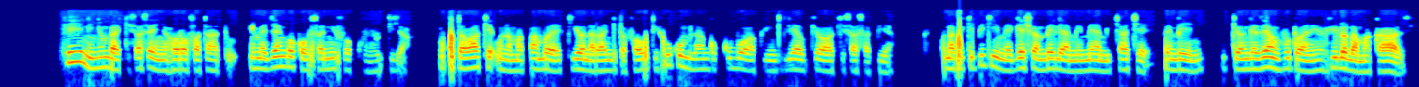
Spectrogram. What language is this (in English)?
Swahili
